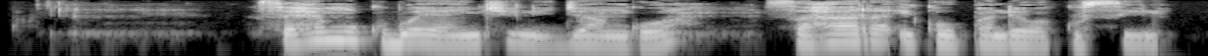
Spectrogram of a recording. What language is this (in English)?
Swahili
